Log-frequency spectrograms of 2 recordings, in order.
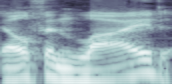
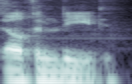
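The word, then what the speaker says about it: Elfen Lied: It it looks like it would be pronounced elephant lied. I believe it's German though, so it's elf indeed.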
